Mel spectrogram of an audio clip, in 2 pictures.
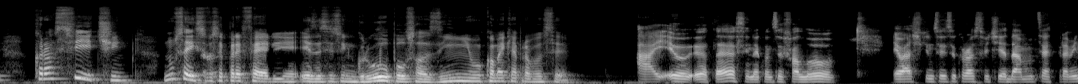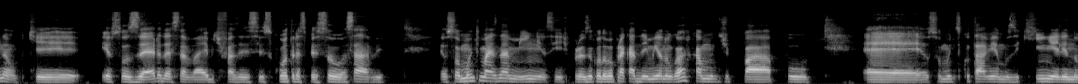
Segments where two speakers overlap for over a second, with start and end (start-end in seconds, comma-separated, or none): none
